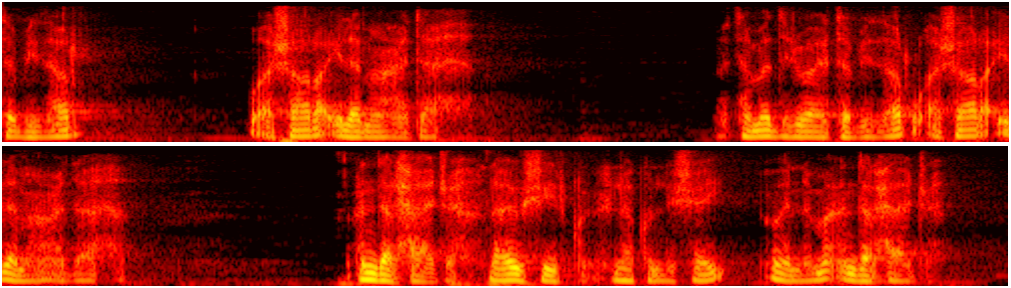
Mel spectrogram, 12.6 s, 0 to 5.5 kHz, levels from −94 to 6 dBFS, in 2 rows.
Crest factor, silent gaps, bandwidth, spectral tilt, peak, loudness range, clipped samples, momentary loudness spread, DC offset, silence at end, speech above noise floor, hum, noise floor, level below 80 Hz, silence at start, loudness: 22 dB; none; 5.2 kHz; -9.5 dB/octave; -10 dBFS; 5 LU; under 0.1%; 14 LU; under 0.1%; 0.4 s; 48 dB; none; -78 dBFS; -56 dBFS; 0 s; -31 LUFS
